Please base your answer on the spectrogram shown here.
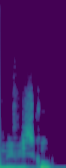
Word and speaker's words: Mavisku: Bonjour Mevisku. Bonjour. Donc, c'est comme ça qu'il faut le dire, ça s'écrit M-A-V-I-S-K-U, mais c'est bien comme ça qu'il faut le prononcer.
